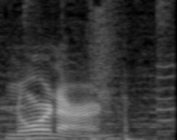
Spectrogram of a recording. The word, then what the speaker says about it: Northern Ireland: currently living in Belfast Northern Ireland or as the locals say nor an urn you're right gem dragon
